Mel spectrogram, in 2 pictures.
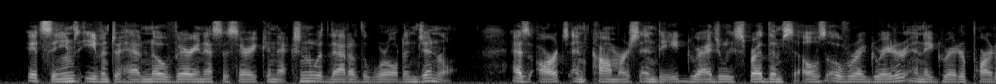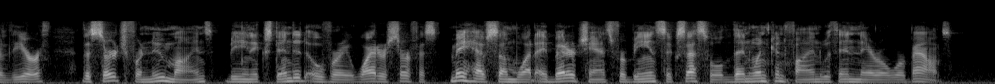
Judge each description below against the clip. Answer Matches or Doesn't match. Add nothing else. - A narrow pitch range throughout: Matches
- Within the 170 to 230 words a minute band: Matches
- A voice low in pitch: Matches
